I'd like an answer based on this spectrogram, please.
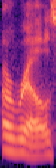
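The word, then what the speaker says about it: arils: oil, and of course, pomegranate seeds or arurills if you want to say it correctly.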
